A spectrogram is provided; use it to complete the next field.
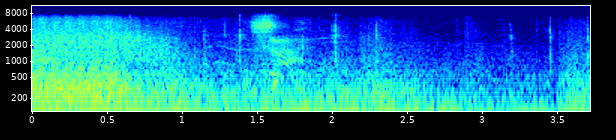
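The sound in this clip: Gunfire from the video game Left 4 Dead 2, with dense, rapid shots crackling over a steady noisy background at moderate loudness.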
